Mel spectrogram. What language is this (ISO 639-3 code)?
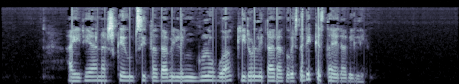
eus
